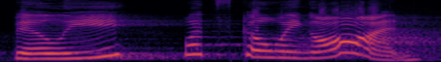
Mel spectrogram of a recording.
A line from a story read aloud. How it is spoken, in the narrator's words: Mama yelled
